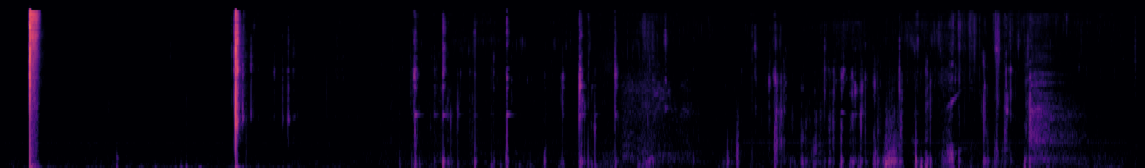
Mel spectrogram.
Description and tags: opening a red bull can and taking a sip
drink, can, open, drinking, tin, food, soft-drink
